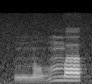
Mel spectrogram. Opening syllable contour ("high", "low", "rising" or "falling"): low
